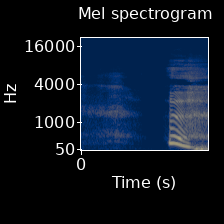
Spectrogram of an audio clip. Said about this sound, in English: Man. Look, you guys like that? You like that yawn and stretch on mic? That was good.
